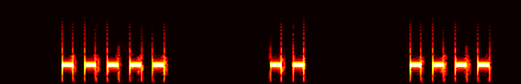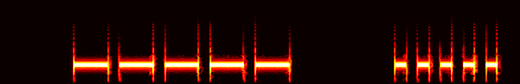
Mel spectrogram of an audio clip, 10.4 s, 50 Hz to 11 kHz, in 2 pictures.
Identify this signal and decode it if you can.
Morse code, heard as a keyed tone, about 10 wpm, spaced as for 6 wpm, 800 Hz. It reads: 5IH05
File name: LEZIONI / 8 YJ45 / 8 YJ45 ws 10wpm 3843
